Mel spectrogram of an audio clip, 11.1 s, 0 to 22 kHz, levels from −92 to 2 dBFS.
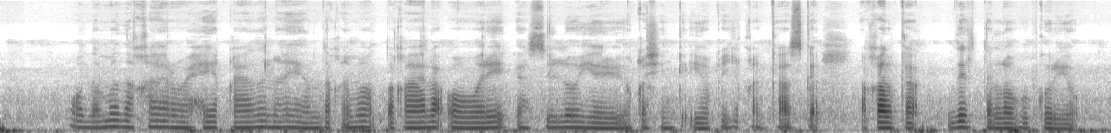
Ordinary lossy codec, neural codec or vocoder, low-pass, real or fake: none; none; none; real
